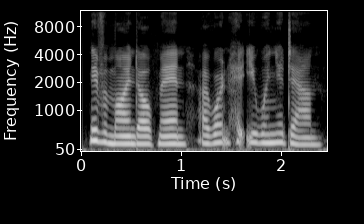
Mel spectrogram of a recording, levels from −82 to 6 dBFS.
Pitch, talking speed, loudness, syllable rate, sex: 195 Hz, 270 wpm, -16 LUFS, 5.9 syllables/s, female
